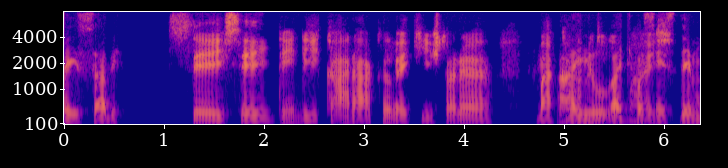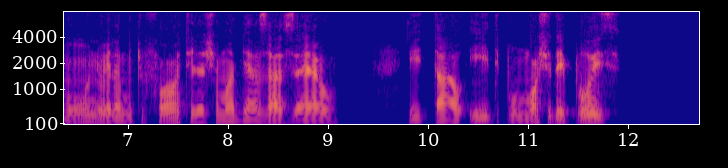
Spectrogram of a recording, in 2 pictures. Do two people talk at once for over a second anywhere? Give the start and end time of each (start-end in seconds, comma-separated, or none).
4.9-6.1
